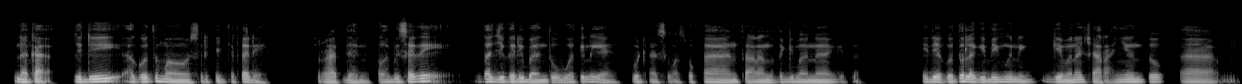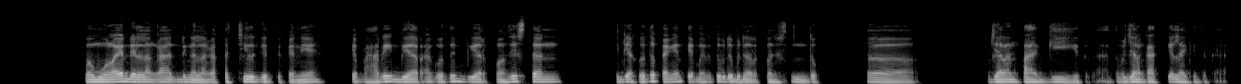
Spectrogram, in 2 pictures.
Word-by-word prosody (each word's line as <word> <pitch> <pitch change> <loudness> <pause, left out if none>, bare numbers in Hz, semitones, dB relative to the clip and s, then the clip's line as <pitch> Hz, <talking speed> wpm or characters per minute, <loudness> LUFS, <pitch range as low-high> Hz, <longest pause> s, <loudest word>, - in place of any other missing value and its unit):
Nah, 110 -2 +4
Kak, - - +2 0.2
jadi 120 +6 +5
aku 110 -1 +1
tuh 140 - +1
mau 100 -5 +3
sedikit 100 +1 -6
cerita 105 +2 -2
deh. 95 -4 -2 0.5
Curhat 90 -3 -1
dan 95 -1 -3
kalau 100 0 -4
bisa 105 +2 +2
sih 140 +3 +1 0.3
kita 120 -1 +1
juga 110 -1 +3
dibantu 100 0 +2
buat 100 0 -1
ini 115 +2 0
ya, 95 - -4 0.2
buat 100 -1 -4
kasih 100 -2 -8
masukan, 100 0 -2
saran, 100 +1 -1
atau 100 - -7
gimana 100 -1 0
gitu. 100 +1 -16 0.6
Jadi, 105 +2 +3
aku 105 +1 0
tuh 140 - +4
lagi 105 -2 +4
bingung 110 +2 +2
nih 100 -2 0 0.2
gimana 110 -3 +1
caranya 100 +2 -1
untuk, 110 +1 -2 0.2
mmm, 100 -1 -4 1.1
memulai 115 +2 +6
delengan 110 -3 +3
dengan 110 -1 +2
langkah 105 +1 -2
kecil 120 +3 +3
gitu 105 -1 -2
kan 100 - -1
ya 105 +1 0 0.3
tiap 105 - -2
hari 100 +7 +2
biar 110 -2 +3
aku 110 -1 -3
tuh 135 - +1
biar 115 -5 0
konsisten 120 +1 0 0.6
jadi 115 +2 +1
aku 110 +1 -2
tuh 145 - +3
pengen 120 -2 -1
tiap - - -1
hari 105 - -6
tuh 120 +1 0
bener-bener 105 -2 +1
konsisten 100 +1 -2
untuk, 105 -2 -4 0.5
eee, 95 -3 -1 0.8
jalan 110 -2 +3
pagi 105 -1 0
gitu, 95 - -15
Kak, 130 - -17
atau 105 0 -6
jalan 110 -1 +3
kaki 100 +1 -2
lah 110 -2 +2
gitu, 100 -1 -10
Kak. 95 - -20
105 Hz, 175 wpm, -25 LUFS, 100-110 Hz, 1.1 s, memulai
